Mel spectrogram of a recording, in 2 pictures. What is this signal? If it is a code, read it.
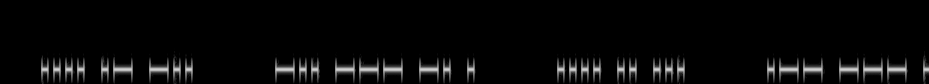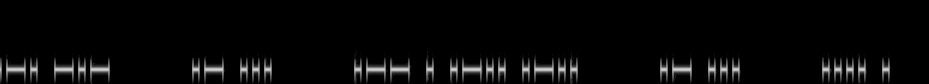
Morse code, heard as a keyed tone, about 21 wpm, 700 Hz. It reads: HAD DONE HIS WORK AS WELL AS HE
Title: 2x Word-Spacing - Sentences from Top 500 Words - 20wpm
